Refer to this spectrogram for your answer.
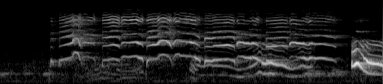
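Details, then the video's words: Dog whining while chewing a squeaky hedgehog toy; wavering, high nasal whine with wobbling pitch over about three seconds, ending in a sharp toy squeak. "Sammy jault wenn er auf seinem Quietscheigel kaut"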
